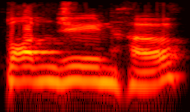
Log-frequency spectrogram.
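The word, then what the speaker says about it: Bong Joon-ho: It's It's Bonjunh Ho.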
